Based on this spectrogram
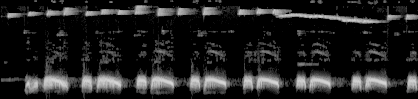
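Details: Spotted dove call used as a lure for trapping birds, with repeated low cooing phrases, each a short double note followed by a longer falling coo, given about once a second; a faint high whistle runs overhead.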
